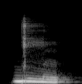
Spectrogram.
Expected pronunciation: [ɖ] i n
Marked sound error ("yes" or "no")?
yes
